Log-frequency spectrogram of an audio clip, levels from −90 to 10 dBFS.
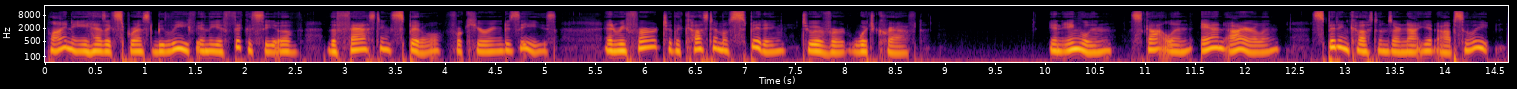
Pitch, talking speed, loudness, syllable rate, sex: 190 Hz, 145 wpm, -19 LUFS, 5.3 syllables/s, female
